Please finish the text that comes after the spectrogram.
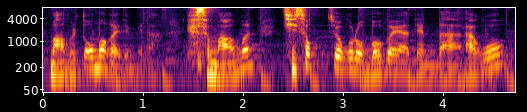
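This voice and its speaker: Male coach with a softened Gyeongsang accent; lively, explanatory lecture delivery. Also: medium pitch, a little fast, soft background music. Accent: Gyeongsang Korean, mostly softened. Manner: poses rhetorical questions, explanatory. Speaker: leadership coach. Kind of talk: lecture to a small group.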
